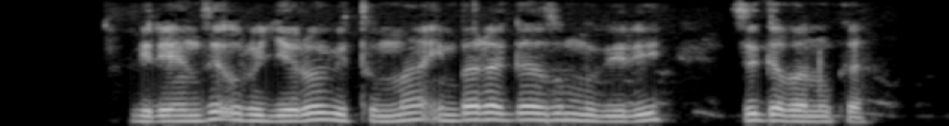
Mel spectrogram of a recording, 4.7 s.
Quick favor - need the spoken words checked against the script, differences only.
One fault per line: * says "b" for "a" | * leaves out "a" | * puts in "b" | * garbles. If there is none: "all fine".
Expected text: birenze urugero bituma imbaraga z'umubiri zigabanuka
all fine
